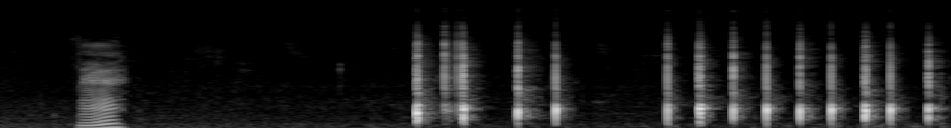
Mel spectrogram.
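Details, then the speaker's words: Horn speaker driver after repairing a shorted lead: touching a supply stronger than the multimeter to the terminals gives louder crisp even clicks, diaphragm jumping out showing correct polarity; healthy voice coil, normal click test. "ก็จะดังแรงขึ้นอ่าโอเคแล้วทีนี้เวลาเอาไฟที่มากกว่ามิเตอร์มาขี่ถ้ามันโดดดึ๋งๆขึ้นมานะแสดงว่าขั้วที่เราใส่น่ะถูกต้อง"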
